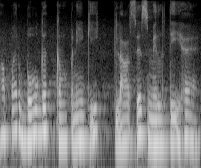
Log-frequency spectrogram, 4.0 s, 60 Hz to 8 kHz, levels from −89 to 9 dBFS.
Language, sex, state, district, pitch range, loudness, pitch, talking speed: Hindi, male, Jharkhand, Ranchi, 130-160 Hz, -16 LUFS, 140 Hz, 105 wpm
